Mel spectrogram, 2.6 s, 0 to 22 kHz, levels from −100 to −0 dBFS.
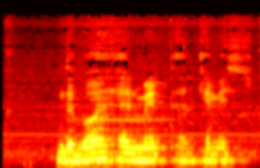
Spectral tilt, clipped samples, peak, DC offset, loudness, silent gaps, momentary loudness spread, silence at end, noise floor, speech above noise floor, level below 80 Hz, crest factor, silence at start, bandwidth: -7 dB/octave; under 0.1%; -2 dBFS; under 0.1%; -19 LUFS; none; 14 LU; 0.15 s; -49 dBFS; 31 dB; -50 dBFS; 16 dB; 0.55 s; 15 kHz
